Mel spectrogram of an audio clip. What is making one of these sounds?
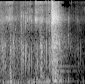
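A shotgun blast booms outdoors.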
